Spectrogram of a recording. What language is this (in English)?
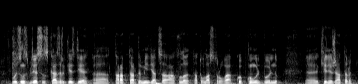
Kazakh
